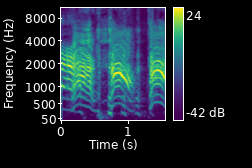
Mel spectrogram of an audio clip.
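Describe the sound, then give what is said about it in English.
A person vocally imitates an eagle's screech with three loud, harmonic, wavering cries in quick succession, each rising and falling in pitch. “Give your eagle roar or whatever.”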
